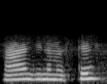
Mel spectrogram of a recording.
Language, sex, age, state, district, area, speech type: Hindi, female, 30-45, Uttar Pradesh, Chandauli, rural, conversation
